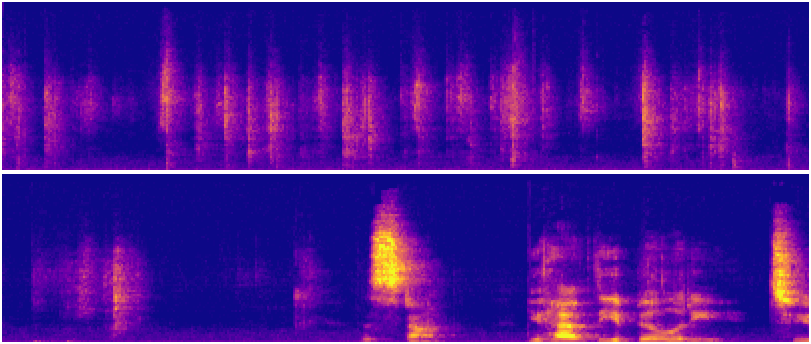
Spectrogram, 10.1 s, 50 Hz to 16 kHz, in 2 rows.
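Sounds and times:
cards being shuffled: 0:00.0 - 0:06.0
steady low hum: 0:00.0 - 0:10.0.

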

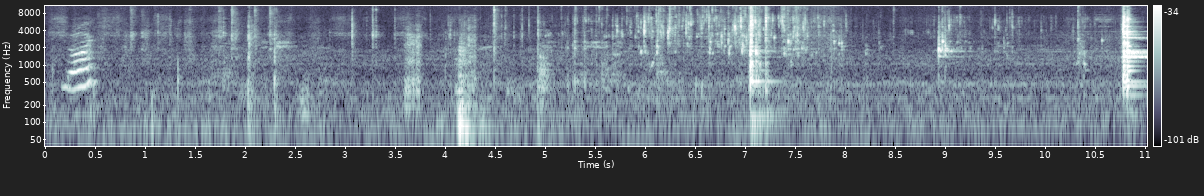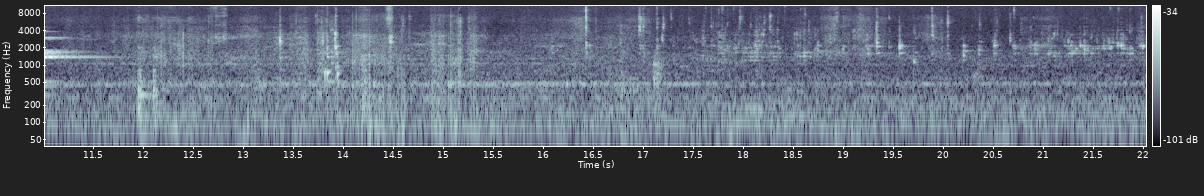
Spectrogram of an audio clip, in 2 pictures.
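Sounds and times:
oil pouring into metal pan: 0:04.5 - 0:11.3, 0:17.0 - 0:22.0.

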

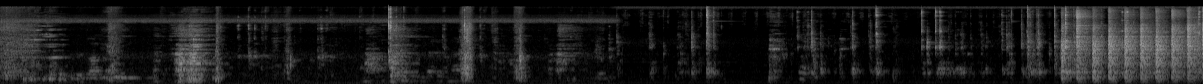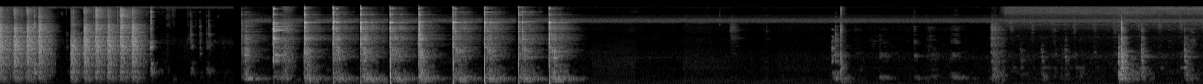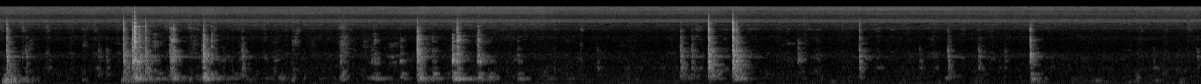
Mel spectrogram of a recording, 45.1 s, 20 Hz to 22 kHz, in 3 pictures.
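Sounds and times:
hand tools clicking on metal: 0:02.6 - 0:22.2, 0:27.4 - 0:37.7, 0:38.5 - 0:43.2.

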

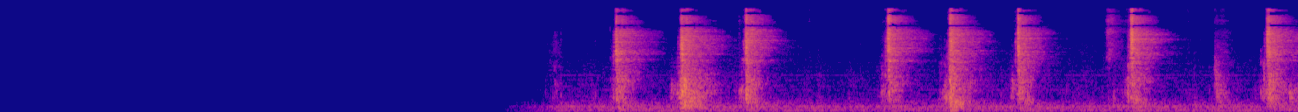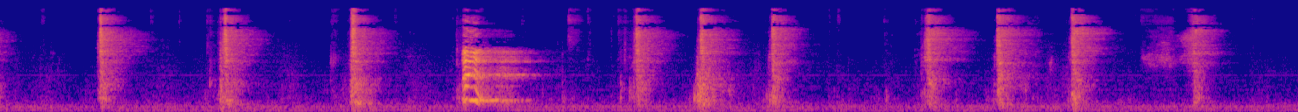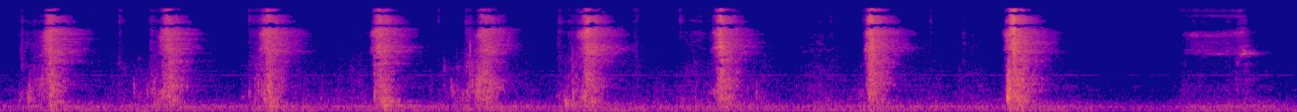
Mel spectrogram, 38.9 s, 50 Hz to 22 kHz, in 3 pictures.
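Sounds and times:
low room hum: 0:05.4 - 0:38.9
sharp breath exhalations: 0:24.5 - 0:25.2.

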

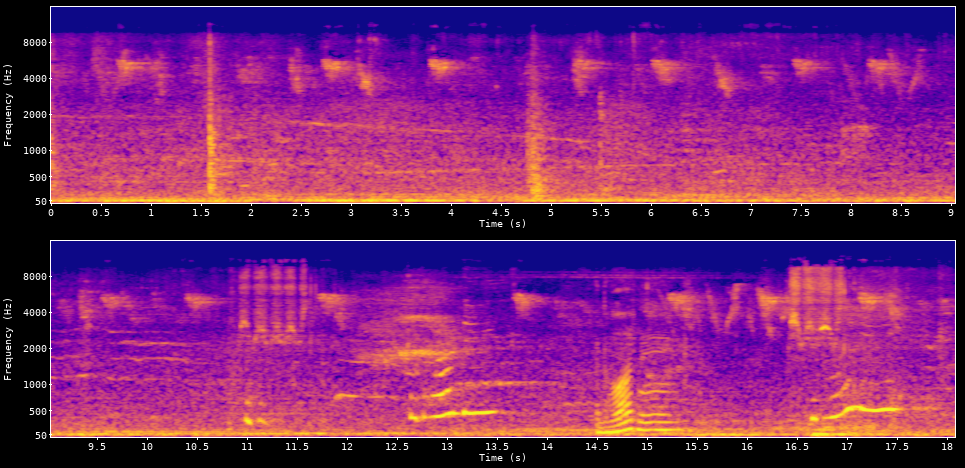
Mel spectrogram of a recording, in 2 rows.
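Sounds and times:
low street hum: 0:00.0 - 0:18.0
small birds chirping: 0:00.0 - 0:18.0.

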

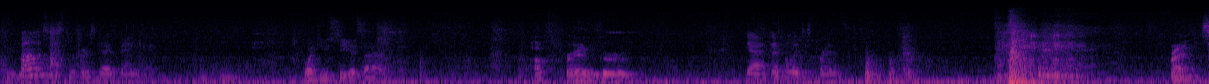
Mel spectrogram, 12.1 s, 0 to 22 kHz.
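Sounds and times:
group laughing: 0:10.1 - 0:11.1.

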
